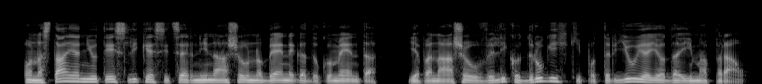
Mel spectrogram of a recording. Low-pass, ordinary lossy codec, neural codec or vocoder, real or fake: 7.2 kHz; none; none; real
